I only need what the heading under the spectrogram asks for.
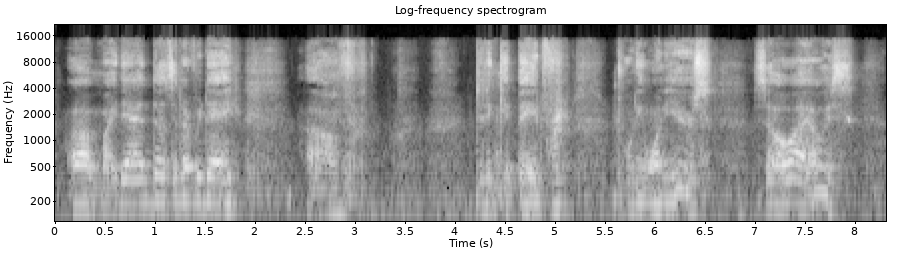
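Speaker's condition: Cerebral palsy; condition audible in voice

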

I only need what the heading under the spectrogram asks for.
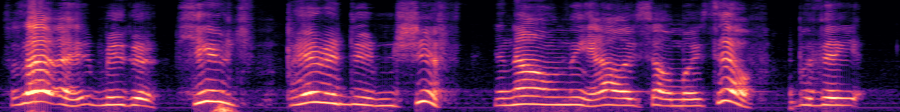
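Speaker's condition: Cerebral palsy; regular school from age 13

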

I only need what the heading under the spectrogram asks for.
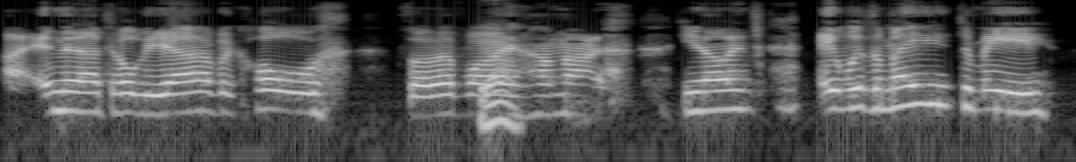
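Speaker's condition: Double hemiplegia cerebral palsy

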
